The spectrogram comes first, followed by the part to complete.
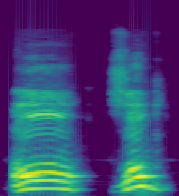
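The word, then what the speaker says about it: bezhig: Take the number 1, for example. Be, jig, identify the vowel order. And the vowel order is long, short. So when you say be, jig, it's long, short.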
